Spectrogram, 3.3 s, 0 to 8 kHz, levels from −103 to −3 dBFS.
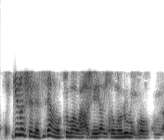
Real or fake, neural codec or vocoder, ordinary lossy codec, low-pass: fake; codec, 16 kHz in and 24 kHz out, 0.9 kbps, LongCat-Audio-Codec, four codebook decoder; AAC, 16 kbps; 7.2 kHz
